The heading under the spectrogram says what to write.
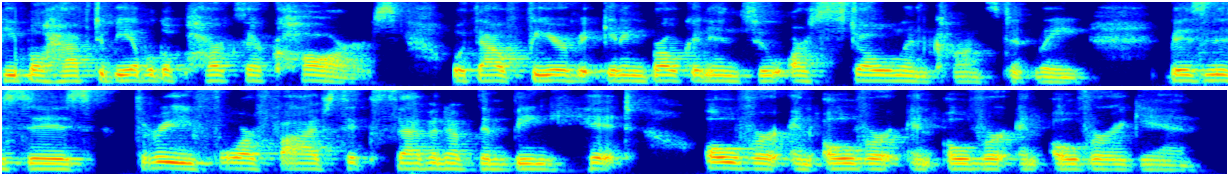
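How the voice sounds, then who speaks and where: With an American accent, a woman speaks in a very deep, low voice that is dark and mellow. Her pace is moderate and her intonation monotone and flat. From Oakland, California. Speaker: prosecutor, candidate. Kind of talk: candidate forum statement.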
